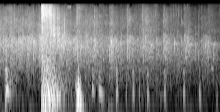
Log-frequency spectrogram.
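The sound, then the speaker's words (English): A crowd claps steadily while a couple of loud, sharp bangs like gunshots ring out near the start, and the clapping carries on after them. “a crowd when somebody starts shooting, but niggas just start just keep clapping.”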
